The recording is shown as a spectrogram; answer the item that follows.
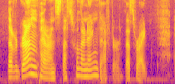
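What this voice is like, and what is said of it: Put-on Irish accent. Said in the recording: “I have to say grandparents in an Irish accent”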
